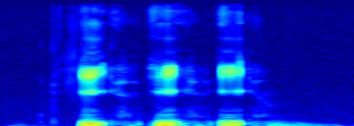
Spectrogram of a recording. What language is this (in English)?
Danish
